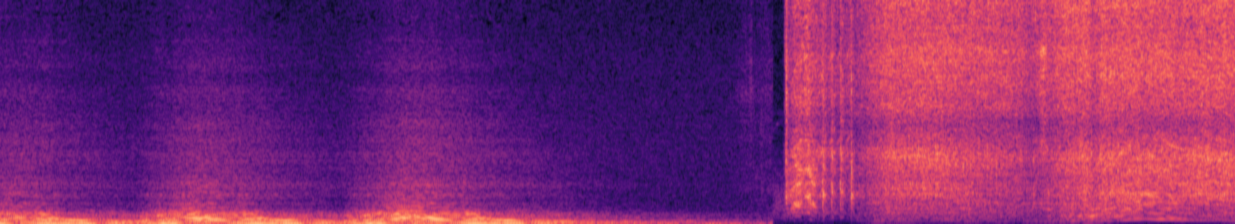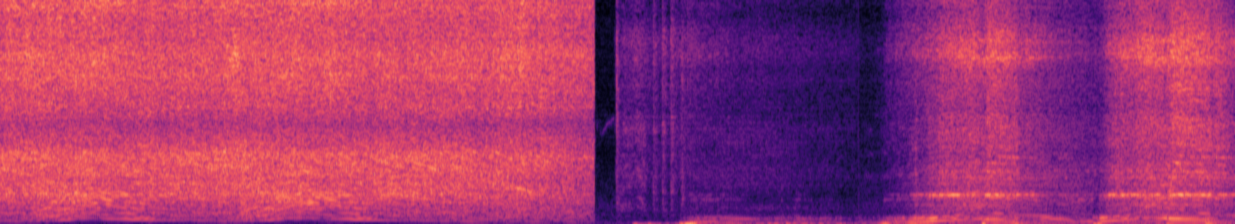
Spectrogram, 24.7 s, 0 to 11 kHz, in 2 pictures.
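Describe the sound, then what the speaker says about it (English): A 1996 Toyota Aristo engine cranks, starts and idles, then is revved in repeated rising surges with exhaust roar, cutting off and restarting in loud close bursts. "Let me start the car and quickly show you the engine bay"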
